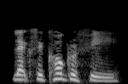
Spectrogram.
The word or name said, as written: lexicography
